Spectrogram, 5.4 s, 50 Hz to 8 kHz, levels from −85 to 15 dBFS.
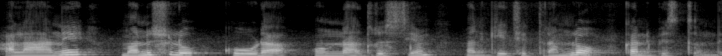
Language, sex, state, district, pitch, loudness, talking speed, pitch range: Telugu, female, Andhra Pradesh, Anantapur, 230 Hz, -19 LUFS, 100 wpm, 220-280 Hz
